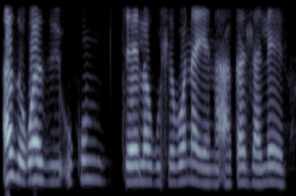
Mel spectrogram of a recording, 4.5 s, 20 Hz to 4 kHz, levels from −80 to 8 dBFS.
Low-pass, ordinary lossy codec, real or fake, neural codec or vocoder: 3.6 kHz; none; real; none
